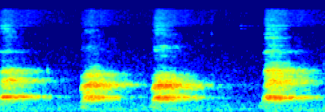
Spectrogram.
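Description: A dog barks four times in a steady rhythm, each bark loud and sharp, with short pauses between them and no voices.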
